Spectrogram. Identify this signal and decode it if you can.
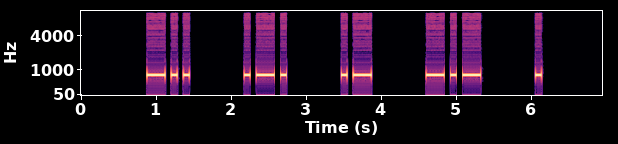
Morse code, heard as a keyed tone, about 15 wpm, spaced as for 8 wpm, 800 Hz. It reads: DRAKE
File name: (spaced) / QSOs Spaced-mp3s / WD0FBT 1 @13 sp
